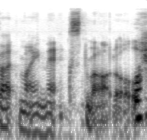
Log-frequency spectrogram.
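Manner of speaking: soft, slow, smug little evil laugh. Chatting with another speaker about models, with a little evil laugh. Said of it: "with a little evil laugh almost".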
